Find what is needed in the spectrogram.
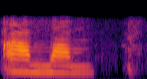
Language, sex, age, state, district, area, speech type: Sanskrit, female, 18-30, Odisha, Ganjam, urban, conversation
